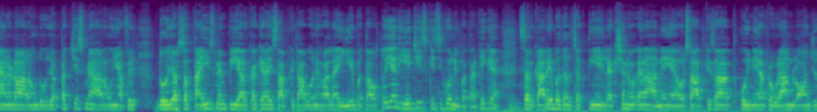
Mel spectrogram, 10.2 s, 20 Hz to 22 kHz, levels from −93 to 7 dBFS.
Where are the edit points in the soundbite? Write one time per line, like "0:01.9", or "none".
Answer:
none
